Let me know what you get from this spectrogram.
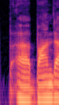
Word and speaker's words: Bondi: I went to Bondi, is that how you say it? – Yeah.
